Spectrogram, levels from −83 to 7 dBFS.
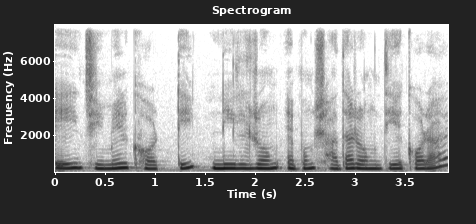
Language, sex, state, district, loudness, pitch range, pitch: Bengali, female, Tripura, West Tripura, -12 LUFS, 215-235 Hz, 225 Hz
